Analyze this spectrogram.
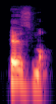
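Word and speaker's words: asthma: यानी कि अगर आप सही प्रोनाउंसिएशन सीखेंगे तो ये एज़मा है, लेकिन बहुत से लोग इसको एज़मा और बहुत से लोग इसको जोर लगा के एस्थमा भी कहते हैं, but true pronunciation is एज़मा, right.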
